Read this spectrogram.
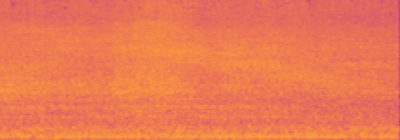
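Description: A bus rumbles past close by on a road.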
